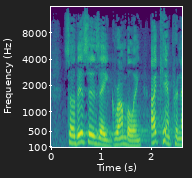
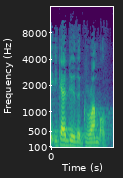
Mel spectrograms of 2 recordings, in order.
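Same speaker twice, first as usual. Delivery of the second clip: normal talking voice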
